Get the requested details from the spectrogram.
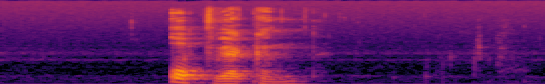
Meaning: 1. to generate 2. to excite, stimulate
- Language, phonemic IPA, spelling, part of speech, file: Dutch, /ˈɔpwɛkə(n)/, opwekken, verb, Nl-opwekken.ogg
